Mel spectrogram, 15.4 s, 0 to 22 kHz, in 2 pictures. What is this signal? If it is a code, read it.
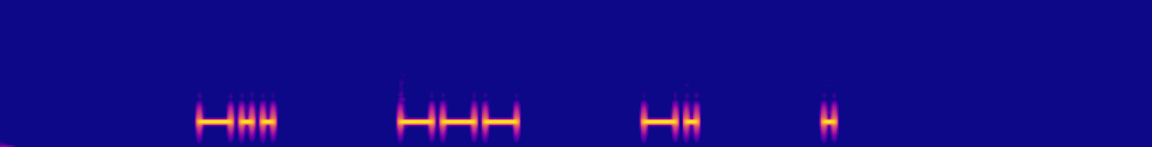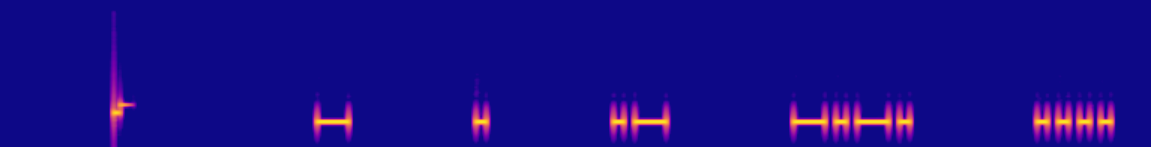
Morse code, heard as a keyed tone, about 17 wpm, spaced as for 8 wpm, 700 Hz. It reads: DONE TEACH
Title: 4x Character Spacing - Top 500 Words - 17wpm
